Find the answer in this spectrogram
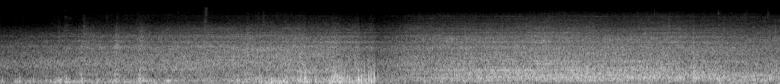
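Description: A Class 150 Sprinter diesel multiple unit passing at close range: engine and wheels on the rails. The sound grows louder through the first few seconds and is loudest and steady from about four seconds in, as the cars go by.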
